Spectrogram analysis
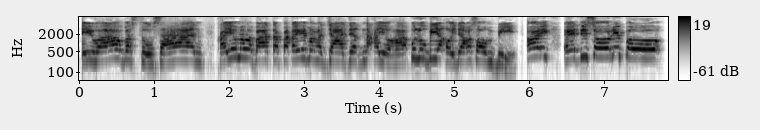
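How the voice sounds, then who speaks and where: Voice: high-pitched, sharp tone. Performer doing an indignant ranting beggar man. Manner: offended, ranting fast.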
